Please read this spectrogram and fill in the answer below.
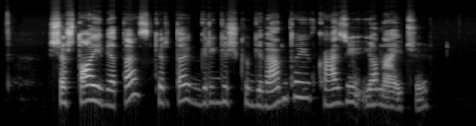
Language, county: Lithuanian, Vilnius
